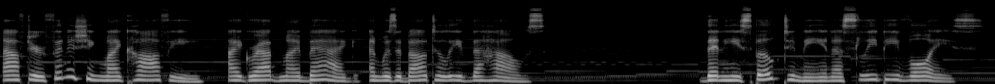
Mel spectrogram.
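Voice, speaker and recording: Middle-aged woman reading a story slow and calm, soft music under it. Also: medium pitch. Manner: calm, measured, confessional. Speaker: narrator. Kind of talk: scripted first-person story narration. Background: faint music.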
